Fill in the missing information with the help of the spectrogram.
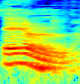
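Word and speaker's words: אל: tradição Judaica com o nome de Deus 2.3 el el esse esse o a língua língua palatal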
